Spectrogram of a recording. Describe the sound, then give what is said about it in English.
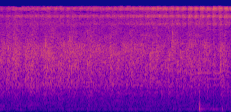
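A church audience claps steadily to welcome visiting guests, a dense, continuous wash of many hands at an even loudness with no voices, a few sharper claps standing out near the end. “Welcome them with your clap of friends.”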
